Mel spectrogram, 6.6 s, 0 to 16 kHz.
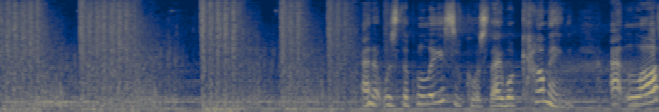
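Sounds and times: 
loud bursts of rapid gunfire: 0:00.0 - 0:03.9
speech: 0:03.6 - 0:06.5.

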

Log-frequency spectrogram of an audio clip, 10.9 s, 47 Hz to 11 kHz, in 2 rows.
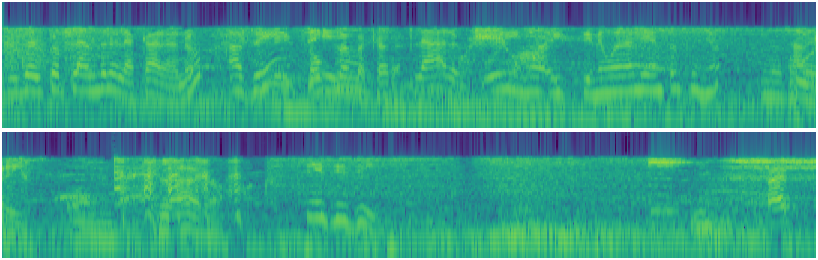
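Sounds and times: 
low traffic rumble: 0:00.0 - 0:10.8
speech: 0:00.1 - 0:08.2, 0:10.0 - 0:10.8
laughter: 0:05.9 - 0:07.4
car horn honking: 0:09.7 - 0:10.8.

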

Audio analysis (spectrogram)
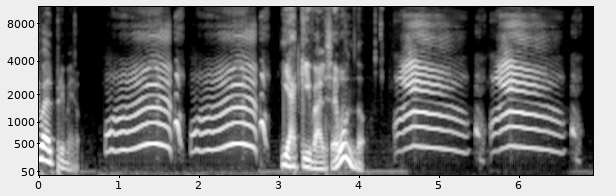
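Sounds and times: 
speech: 0:00.0 - 0:01.1, 0:03.1 - 0:04.2
German baby crying with falling wails: 0:00.8 - 0:03.0, 0:04.5 - 0:06.9
German baby gasping breaths: 0:05.0 - 0:06.9.

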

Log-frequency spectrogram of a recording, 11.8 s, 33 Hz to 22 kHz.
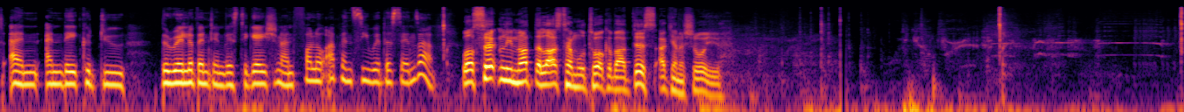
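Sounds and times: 
speech: 0:00.0 - 0:07.4
rooster crowing: 0:09.8 - 0:11.8.

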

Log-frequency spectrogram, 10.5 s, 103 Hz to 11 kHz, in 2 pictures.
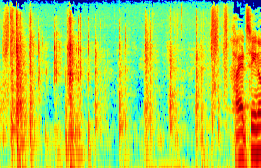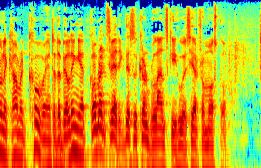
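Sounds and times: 
door lock clicking and rattling: 0:00.2 - 0:02.0
speech: 0:04.7 - 0:09.9.

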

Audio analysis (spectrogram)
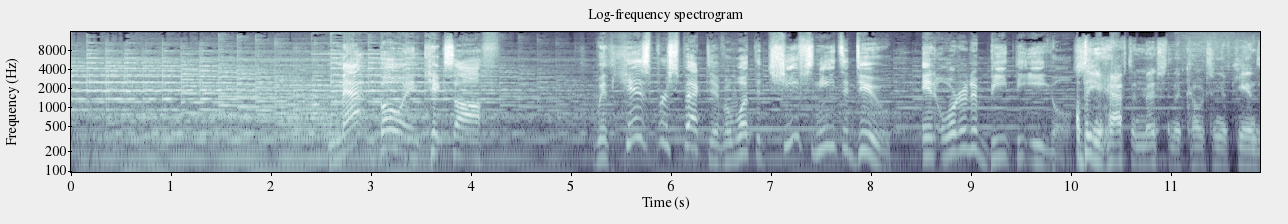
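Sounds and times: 
bells ringing: 0:00.2 - 0:05.7
speech: 0:02.7 - 0:04.2, 0:05.2 - 0:11.8.

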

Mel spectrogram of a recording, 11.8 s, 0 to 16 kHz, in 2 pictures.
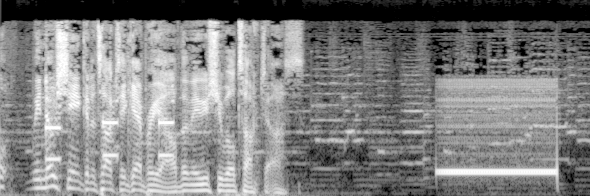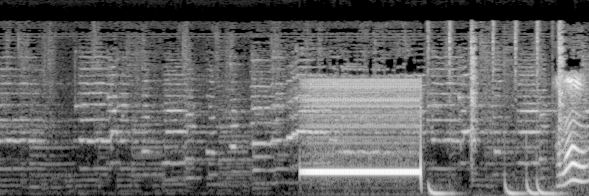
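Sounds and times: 
speech: 0:00.0 - 0:03.1
soft music: 0:00.0 - 0:11.7
telephone ringback tone: 0:04.4 - 0:05.6, 0:08.9 - 0:10.2.

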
